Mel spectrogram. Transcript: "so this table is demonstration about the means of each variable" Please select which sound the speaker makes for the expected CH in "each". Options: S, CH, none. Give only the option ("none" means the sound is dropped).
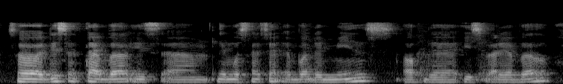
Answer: S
